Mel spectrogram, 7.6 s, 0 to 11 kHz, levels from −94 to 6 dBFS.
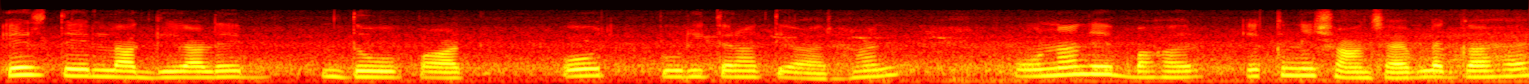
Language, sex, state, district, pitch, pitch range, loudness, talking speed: Punjabi, male, Punjab, Kapurthala, 205 Hz, 190-230 Hz, -17 LUFS, 150 wpm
